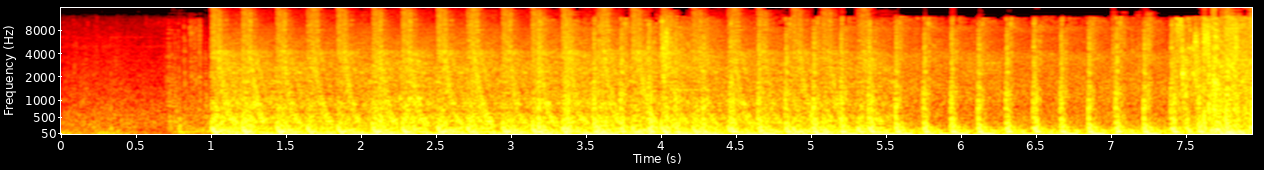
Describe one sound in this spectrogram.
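A rifle fires in rapid bursts of loud shots.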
